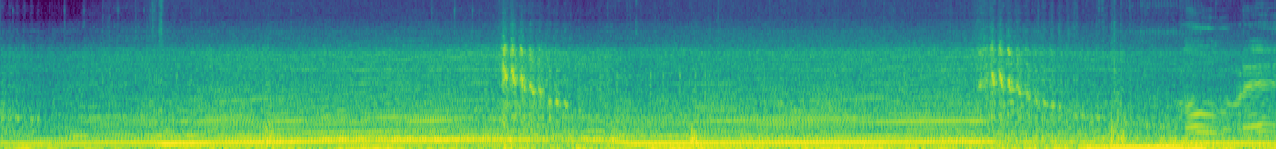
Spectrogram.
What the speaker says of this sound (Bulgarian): нека да запишем един звук от ускорение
